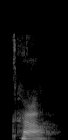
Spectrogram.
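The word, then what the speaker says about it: ك: Qaf is going to be a heavier letter and the Kaf is going to be a lighter letter.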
